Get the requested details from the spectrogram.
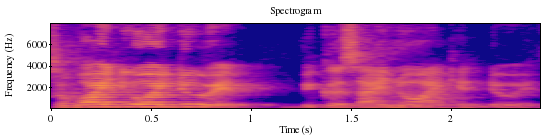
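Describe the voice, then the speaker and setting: A man at a moderate pace with ordinary pitch variation, in audible room echo. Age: 70s. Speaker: yoga teacher. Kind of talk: yoga class talk.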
